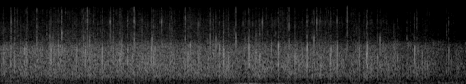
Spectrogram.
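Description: A college convocation crowd gives the chancellor a round of applause, steady crisp clapping from many hands that carries evenly for several seconds and tapers slightly near the end.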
